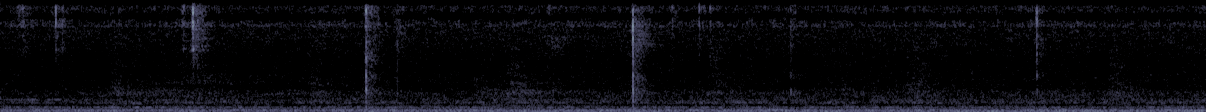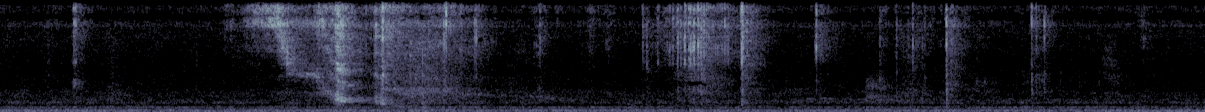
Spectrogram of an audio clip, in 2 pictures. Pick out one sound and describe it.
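Tape peels and crinkles in a woman's fingers.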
